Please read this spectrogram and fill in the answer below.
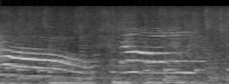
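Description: A girl's long, high-pitched exclamation of surprise that slides down in pitch, followed by a second held note, over background music.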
